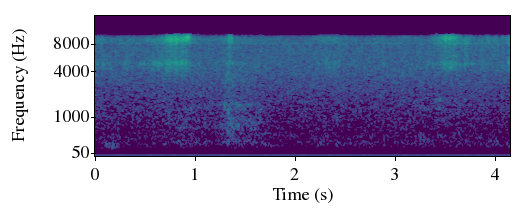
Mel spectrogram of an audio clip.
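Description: Near silence, with a couple of faint, brief scratches of a pen on grid paper, about a second in and again near the end.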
